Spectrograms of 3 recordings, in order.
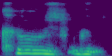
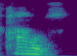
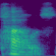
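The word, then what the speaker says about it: cous: fat saddle of Venison and a mush of Coos cows I should say it's cows it's pronounced cows this is in the Lewis and Clark collection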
